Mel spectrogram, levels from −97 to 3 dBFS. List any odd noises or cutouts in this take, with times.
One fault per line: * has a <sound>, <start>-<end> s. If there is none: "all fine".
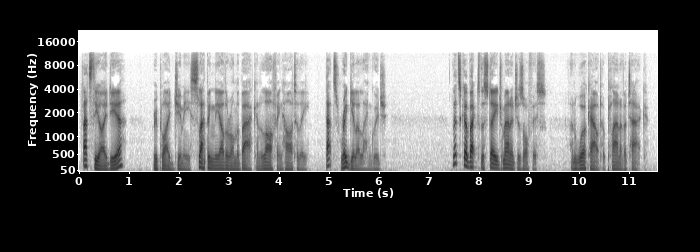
all fine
